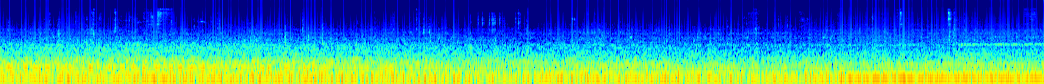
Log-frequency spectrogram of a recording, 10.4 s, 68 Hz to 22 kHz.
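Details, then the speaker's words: 2005 Chevrolet Silverado 3500 dually 4x4, 26,000 miles, slowing for a corner on a firm brake pedal: even low road rumble with no squeal, scrape or grinding, no pulling or lockup; brakes quiet and healthy. "Here at the brakes do not squeak, they don't grind, they don't lock up or pull the truck to the side or anything like that. You step on the brakes, it just brings the truck to a stop without any problems with anything at all."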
